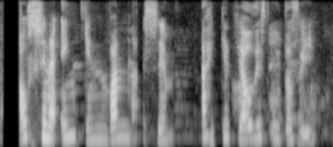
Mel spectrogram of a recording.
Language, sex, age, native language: Icelandic, male, 13, Icelandic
